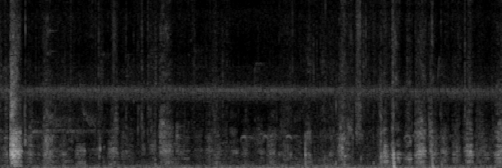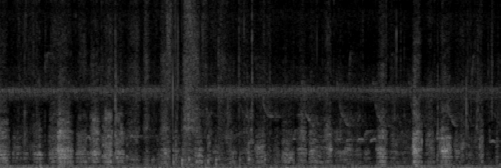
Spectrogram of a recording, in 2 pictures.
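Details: Dogs of a pet pack outdoors on a quiet morning, a group named Hannah, Midnight, Remington and Odin, greeted at the start; breathy, irregular panting bursts continue throughout, over a steady high whine and faint bird chirps.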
